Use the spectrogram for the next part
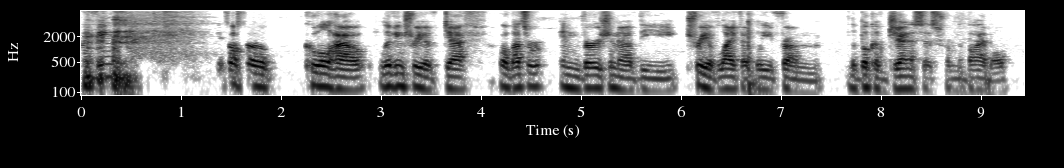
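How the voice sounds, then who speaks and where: A man reading a novel aloud in a steady, measured way and discussing it. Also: medium pitch, slight background noise. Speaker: podcast co-host.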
